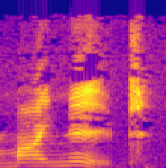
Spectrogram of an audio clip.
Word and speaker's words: minute: Minute or minute. M-I-N-U-T-E, pronounced minute, very small.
